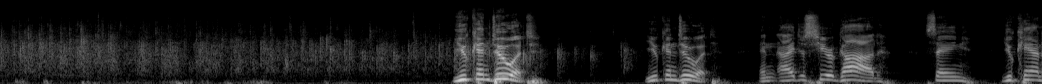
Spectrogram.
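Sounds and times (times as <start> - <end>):
audience clapping hands: 0.0 - 6.5
speech: 4.6 - 5.5, 6.4 - 10.4.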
